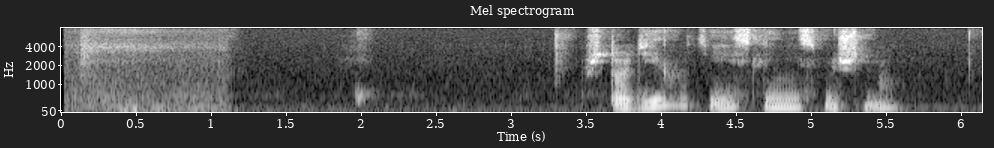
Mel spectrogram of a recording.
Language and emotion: Russian, neutral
